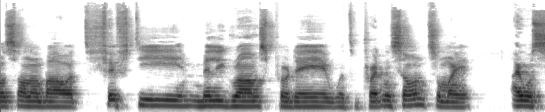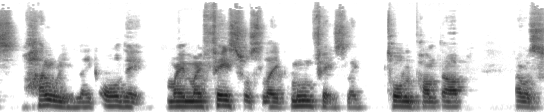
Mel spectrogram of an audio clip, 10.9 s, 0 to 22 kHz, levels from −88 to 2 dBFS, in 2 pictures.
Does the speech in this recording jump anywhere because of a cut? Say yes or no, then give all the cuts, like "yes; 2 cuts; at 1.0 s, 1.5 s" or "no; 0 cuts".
no; 0 cuts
